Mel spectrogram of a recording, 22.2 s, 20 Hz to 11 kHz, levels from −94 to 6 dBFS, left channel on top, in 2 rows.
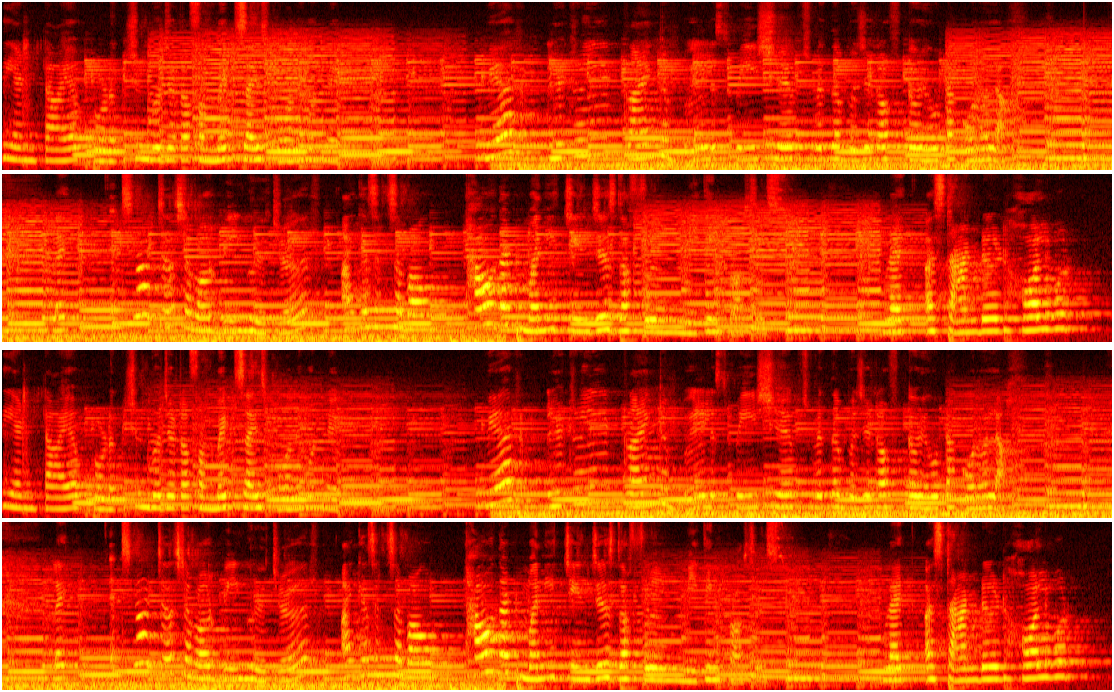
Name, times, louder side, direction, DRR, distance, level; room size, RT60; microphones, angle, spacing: voice 1, 0.0-3.4 4.8-10.5 11.0-11.8 12.2-14.2 14.5-18.9 19.9-21.8, equal, 15° right, 4 dB, 2.1 m, -25 dB
sound 1, 0.7-20.4, left 2 dB, 75° left, 2.6 m, -28 dB
sound 2, 4.9-16.1, right 1 dB, 50° right, 1.0 m, -28 dB
25.5 x 24.5 x 8.5 m, 1.1 s
head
